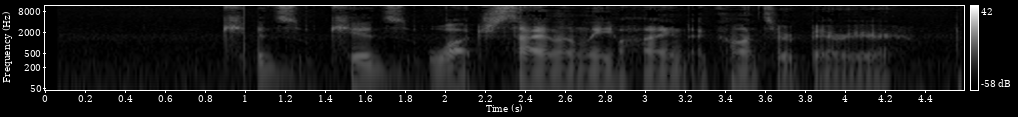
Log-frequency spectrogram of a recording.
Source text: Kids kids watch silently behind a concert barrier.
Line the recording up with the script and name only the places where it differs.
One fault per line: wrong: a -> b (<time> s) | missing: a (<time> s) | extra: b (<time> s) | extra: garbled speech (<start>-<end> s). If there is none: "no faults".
no faults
